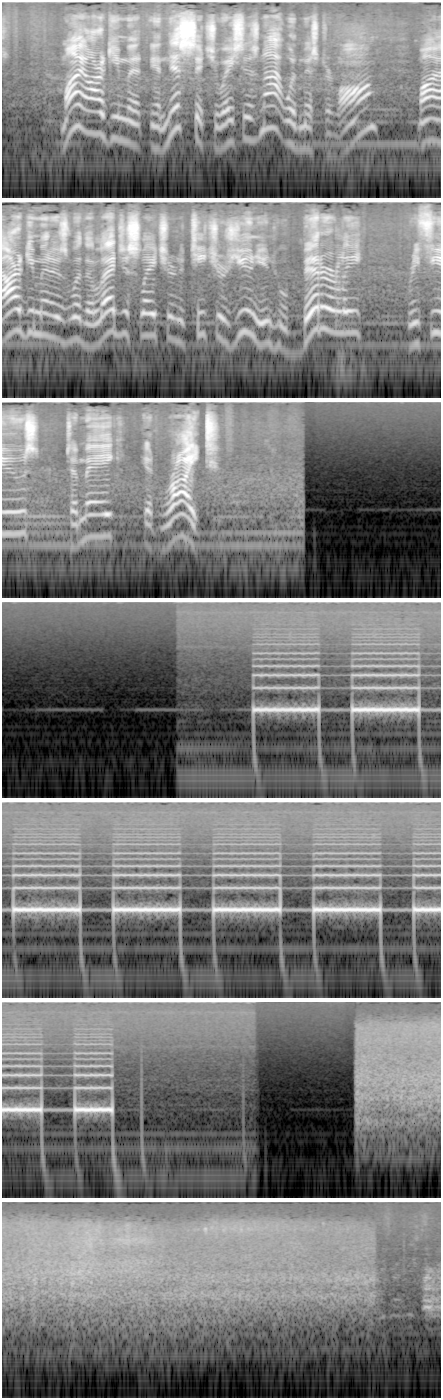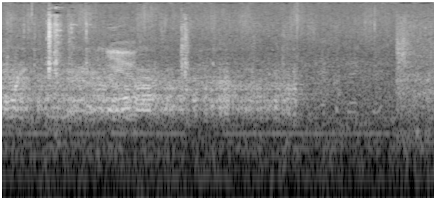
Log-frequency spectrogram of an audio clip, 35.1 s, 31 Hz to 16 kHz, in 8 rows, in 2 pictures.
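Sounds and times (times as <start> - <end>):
steady hiss: 0.0 - 11.0, 14.9 - 16.8, 25.5 - 35.0
low hum: 12.8 - 24.5.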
